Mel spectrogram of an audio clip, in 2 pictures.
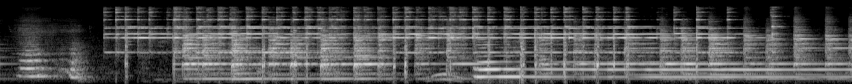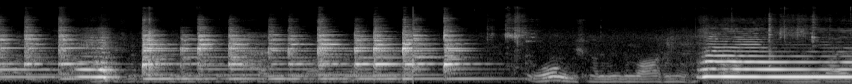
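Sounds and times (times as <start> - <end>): hand bell rung rapidly: 1.0 - 9.2.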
